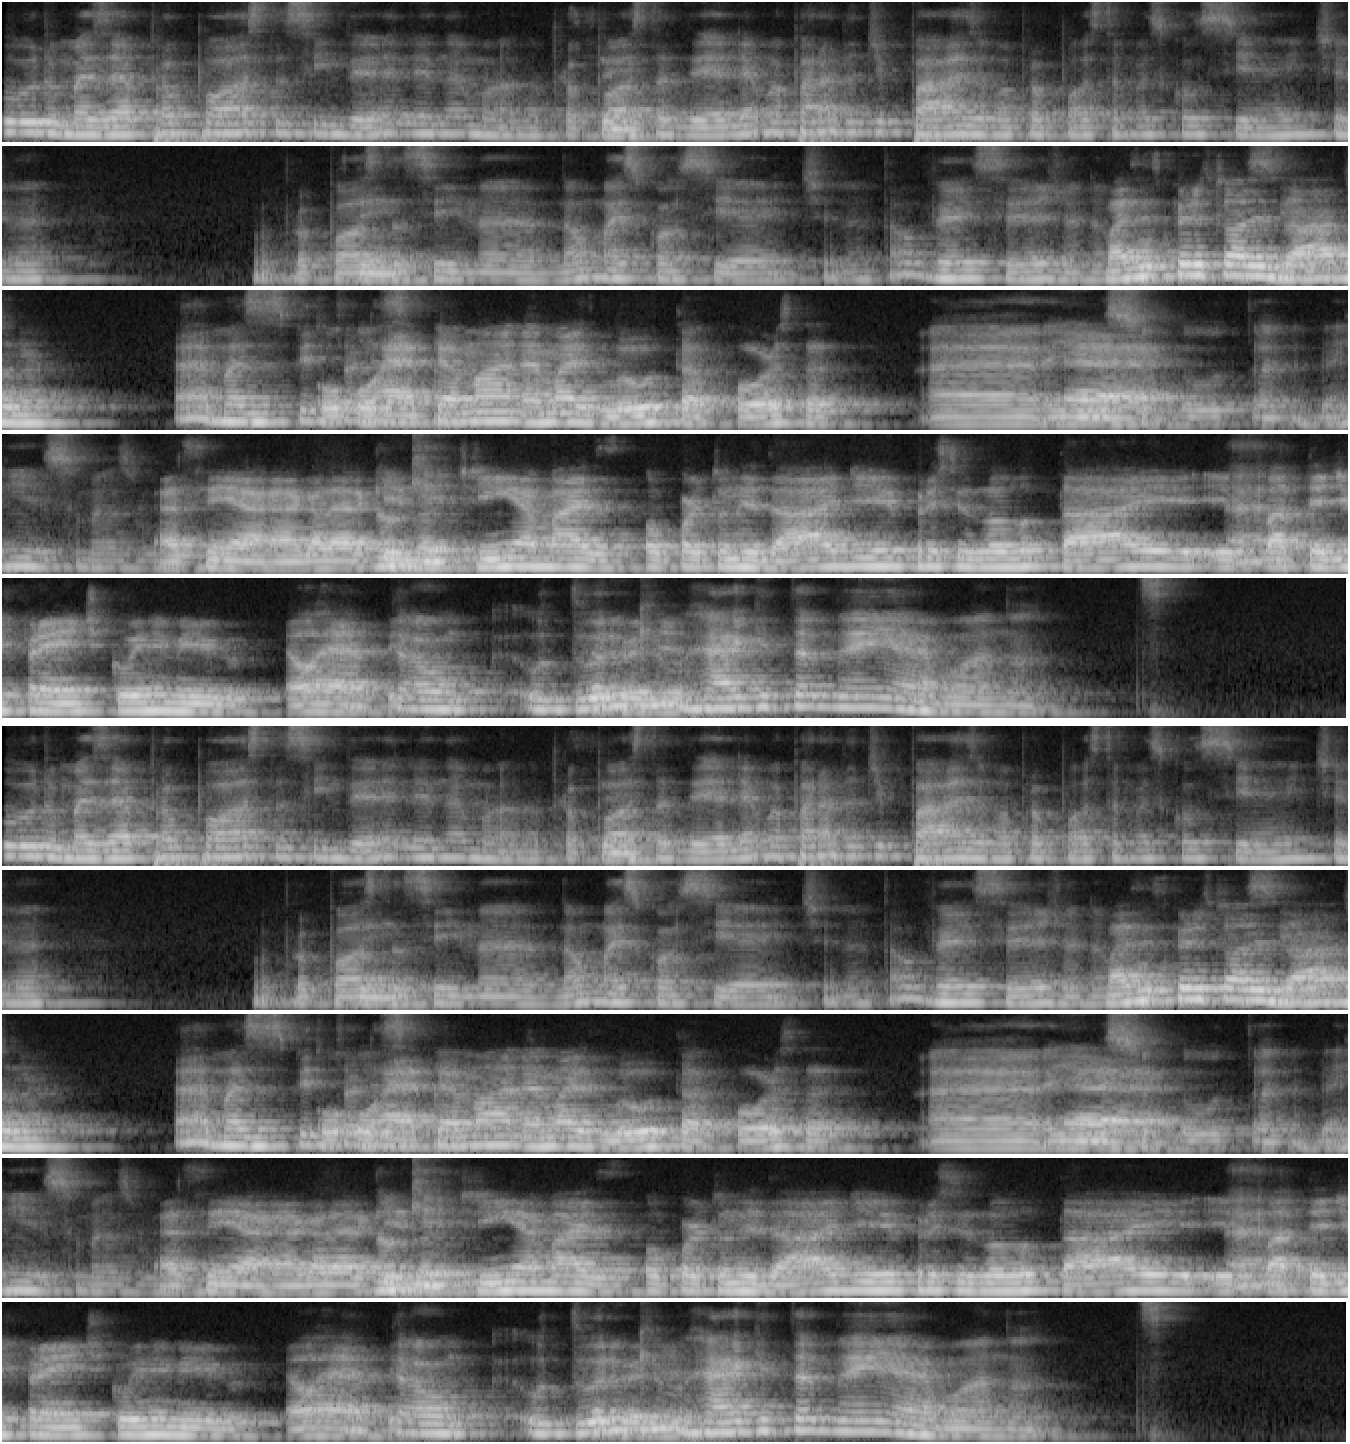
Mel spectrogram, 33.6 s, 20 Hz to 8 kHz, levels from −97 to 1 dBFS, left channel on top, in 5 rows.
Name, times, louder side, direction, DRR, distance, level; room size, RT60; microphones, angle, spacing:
voice 1, 0.0-6.9 8.0-12.5 12.9-13.4 14.3-15.7 18.0-21.1 22.0-22.7 26.3-26.6 28.6-32.1 32.6-32.7, equal, 5° right, 2 dB, 0.8 m, -29 dB
voice 2, 12.2-13.7 15.0-17.6 18.8-19.3 20.9-28.8 29.9-30.3, left 1 dB, 30° left, 5 dB, 0.8 m, -23 dB
8.6 x 3.9 x 4.0 m, 0.87 s
head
